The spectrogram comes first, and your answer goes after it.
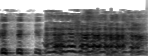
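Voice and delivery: laughing. Real, not acted. Laughs while talking.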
